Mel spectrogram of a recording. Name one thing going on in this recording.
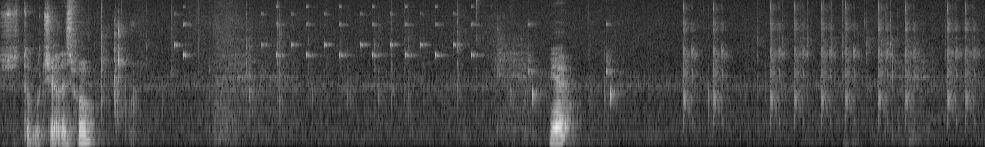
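Small plastic buttons click on a handheld game console.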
